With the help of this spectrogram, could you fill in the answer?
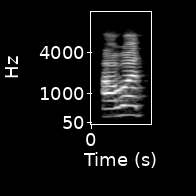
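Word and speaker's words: hour: ऐसे ही ये है जो आवर है ना, एच क्या है, साइलेंट है, हावर नहीं बोलते इसको, क्या बोलते हैं, आवर।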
